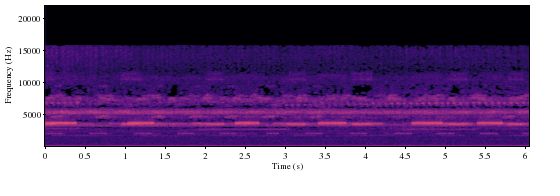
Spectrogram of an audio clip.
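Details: Crickets chirping on an evening in a peaceful park: a dense, steady high-pitched trill layered with short pulsed chirps repeated about twice a second, over a soft low background hum.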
